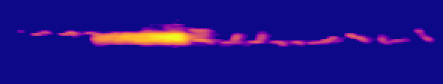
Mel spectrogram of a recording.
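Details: Brambling song: a few thin high notes lead into one long, drawn-out buzzy wheeze lasting about a second, followed by a series of short, quieter scratchy notes, with a clean, silent background.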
